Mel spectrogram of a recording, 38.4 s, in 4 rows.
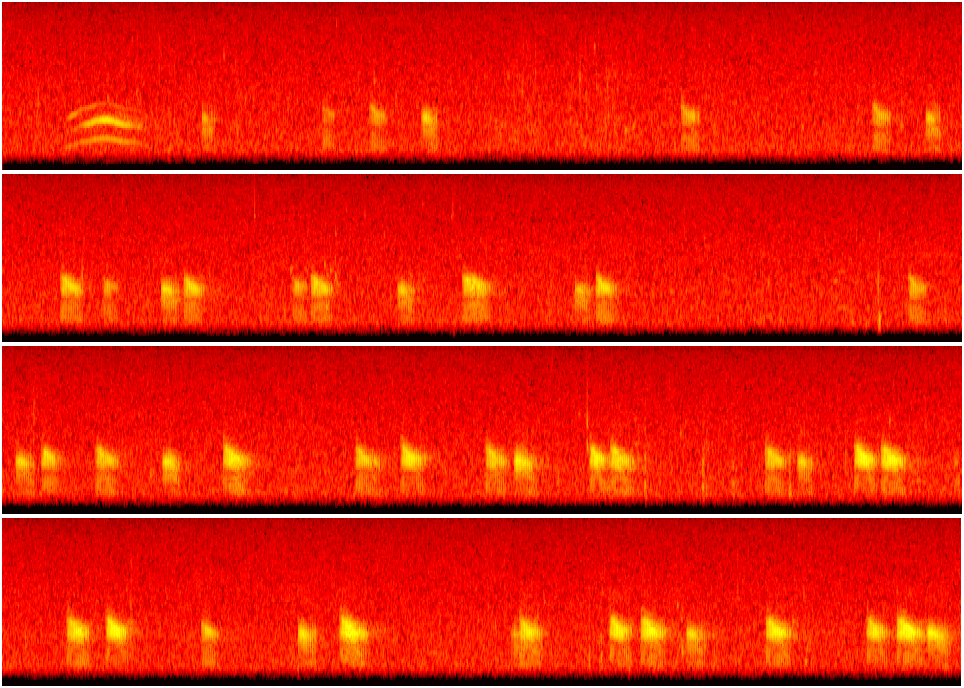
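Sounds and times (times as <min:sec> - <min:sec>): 
black-throated loon croaking: 0:00.6 - 0:01.4, 0:03.2 - 0:04.4, 0:06.8 - 0:07.0, 0:08.7 - 0:09.4, 0:10.2 - 0:11.7, 0:13.6 - 0:14.5, 0:15.3 - 0:15.8, 0:18.7 - 0:21.7, 0:22.8 - 0:25.6, 0:26.8 - 0:28.3, 0:29.4 - 0:30.1, 0:30.8 - 0:31.0, 0:31.8 - 0:32.5, 0:33.9 - 0:34.2, 0:34.9 - 0:36.8, 0:37.4 - 0:38.3.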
